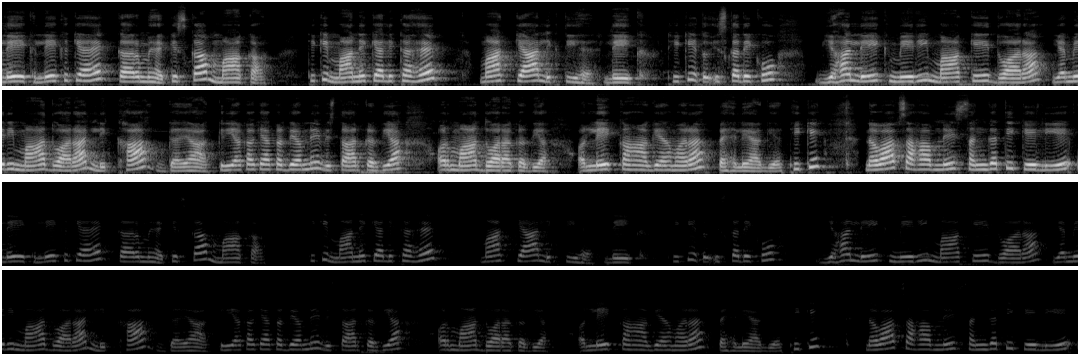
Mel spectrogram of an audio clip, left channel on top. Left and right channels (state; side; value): quieter; right; 26.1 dB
